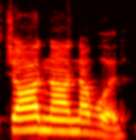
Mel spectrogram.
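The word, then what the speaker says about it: Jod Na Nawood: So it's John Nana Wood.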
